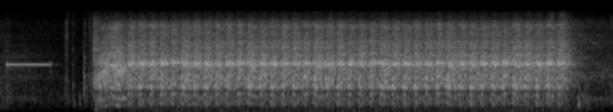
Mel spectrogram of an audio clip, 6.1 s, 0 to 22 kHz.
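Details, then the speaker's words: 2006 Honda Accord V6, 205k miles, P0300 misfire, cranking with a pressure transducer fitted in one cylinder, which adds volume: fast, even cranking with one beat per cycle lighter, showing low compression on that cylinder. "so now you could you could hear um clearly hear that one of the cylinders was a little low on compression and that's the one that we we installed the cylinder pressure transducer on"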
